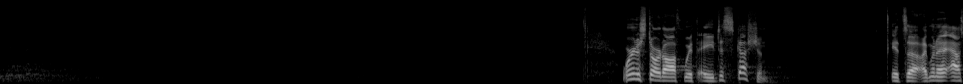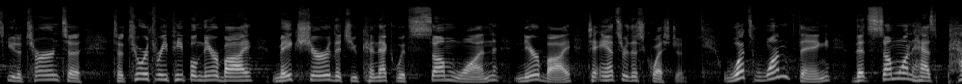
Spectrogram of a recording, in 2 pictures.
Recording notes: Live Sunday Worship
